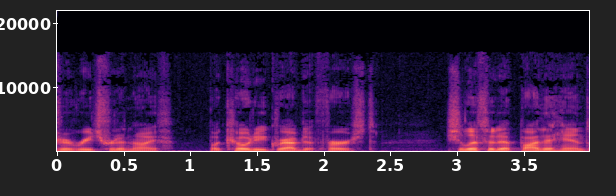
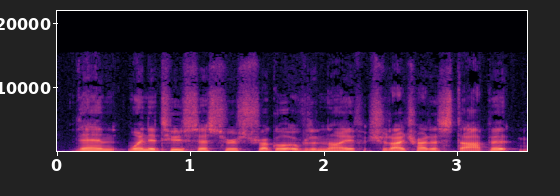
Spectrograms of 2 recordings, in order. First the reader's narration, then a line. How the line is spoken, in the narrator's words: Marge asked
